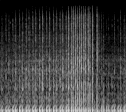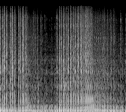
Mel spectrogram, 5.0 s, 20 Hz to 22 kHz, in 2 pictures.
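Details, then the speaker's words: 1998 Honda Shadow 1100 cruiser V-twin with a Stage street kit, cold start on choke: deep, lumpy, even lope through a loud open exhaust, no knocks or misses; cold but sounds nice, a normal cold-start idle. "it is cold but you can hear it sounds nice"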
